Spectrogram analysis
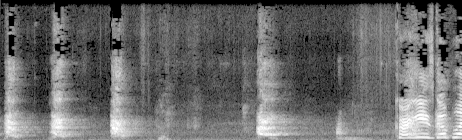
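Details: Knives, a Pembroke Welsh Corgi, at a first birthday celebration: a run of short sharp barks roughly every half second, then a pause, more barks, and a final burst of higher yipping, harmonic barks; voices heard nearby.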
